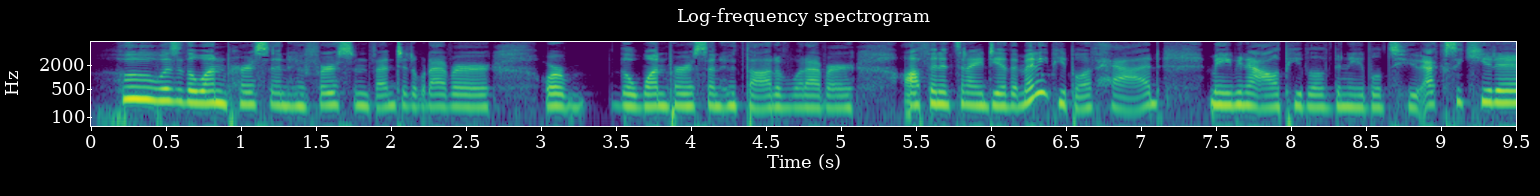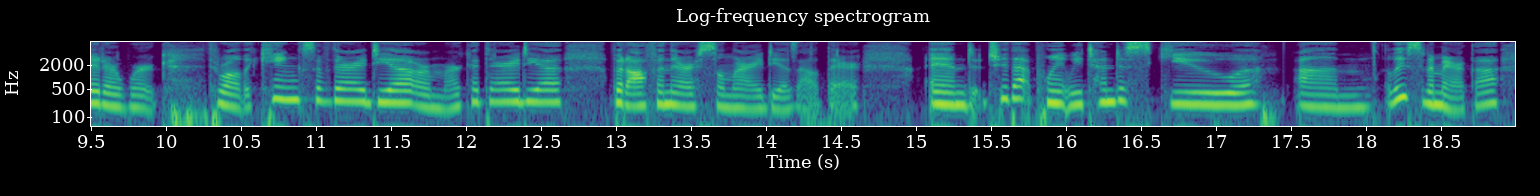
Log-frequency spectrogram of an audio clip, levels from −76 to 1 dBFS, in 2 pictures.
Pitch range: 180-225 Hz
